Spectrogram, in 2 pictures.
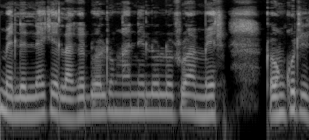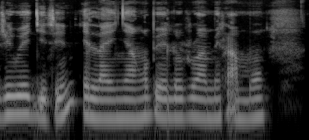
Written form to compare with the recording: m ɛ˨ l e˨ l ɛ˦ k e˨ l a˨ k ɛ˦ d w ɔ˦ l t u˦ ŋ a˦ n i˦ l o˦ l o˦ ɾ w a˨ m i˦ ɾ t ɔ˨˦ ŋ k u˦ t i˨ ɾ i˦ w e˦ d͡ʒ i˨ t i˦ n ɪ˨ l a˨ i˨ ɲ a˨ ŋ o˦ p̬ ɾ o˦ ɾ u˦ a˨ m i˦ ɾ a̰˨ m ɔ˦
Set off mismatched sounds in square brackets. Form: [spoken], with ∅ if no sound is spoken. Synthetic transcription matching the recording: m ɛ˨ l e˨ l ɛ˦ k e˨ l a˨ k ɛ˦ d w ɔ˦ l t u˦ ŋ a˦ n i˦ l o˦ l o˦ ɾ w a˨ m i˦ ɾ t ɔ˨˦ ŋ k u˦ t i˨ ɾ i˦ w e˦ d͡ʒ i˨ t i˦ n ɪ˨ l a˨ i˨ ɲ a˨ ŋ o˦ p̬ [l] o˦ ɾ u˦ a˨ m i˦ ɾ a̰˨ m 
